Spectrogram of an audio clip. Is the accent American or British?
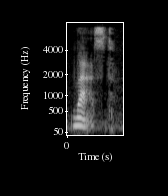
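American. It is said with an American accent.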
